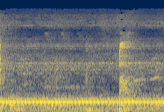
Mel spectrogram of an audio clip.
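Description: Faint steady electrical hum, one even tone, over low background hiss, with a single brief soft noise near the end.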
